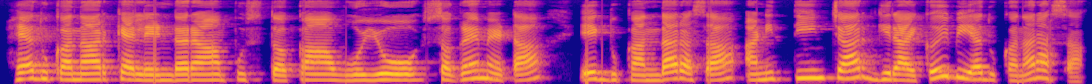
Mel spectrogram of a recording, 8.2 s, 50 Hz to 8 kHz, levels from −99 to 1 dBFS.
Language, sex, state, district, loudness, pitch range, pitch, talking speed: Konkani, female, Goa, North and South Goa, -16 LUFS, 200-245 Hz, 215 Hz, 130 wpm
